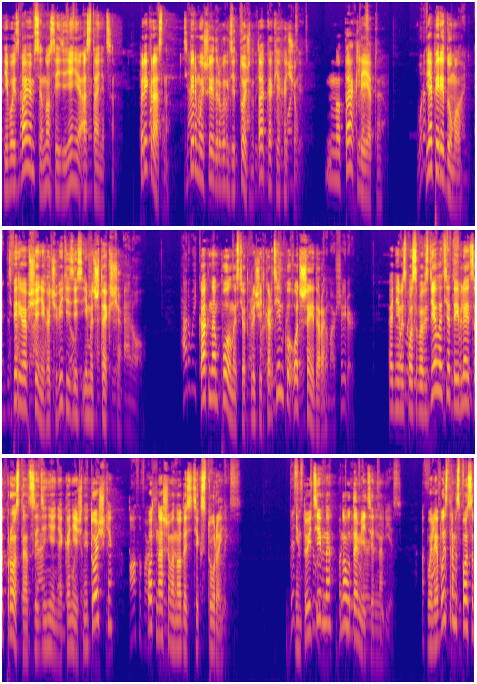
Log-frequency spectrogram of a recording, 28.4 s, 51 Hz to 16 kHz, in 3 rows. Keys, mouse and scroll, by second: 5.1 Delete, 19.6 click.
